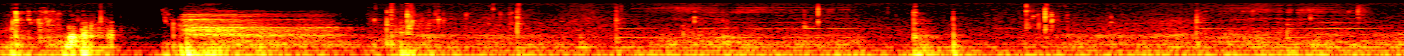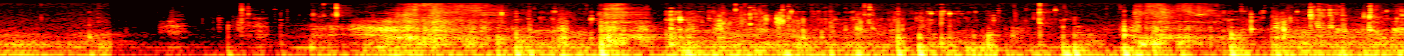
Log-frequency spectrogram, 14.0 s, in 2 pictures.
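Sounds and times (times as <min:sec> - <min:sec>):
wet chewing of noodles: 0:00.0 - 0:01.0, 0:01.8 - 0:04.2, 0:05.0 - 0:05.7, 0:07.8 - 0:14.0.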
